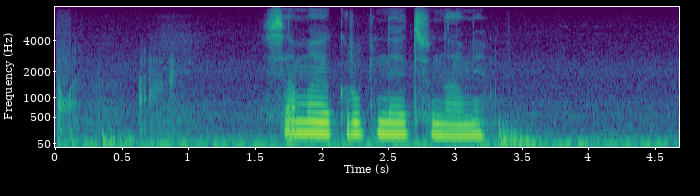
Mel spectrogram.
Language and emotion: Russian, neutral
